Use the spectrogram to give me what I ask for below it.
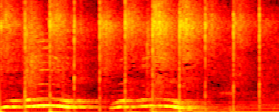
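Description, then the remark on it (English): Around ten sharp claps land at a quick, slightly uneven pace, welcoming the speaker's son, while a voice carries rising and falling tones over them, with no clear words. “Let's give it to him with a big round clap of applause.”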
